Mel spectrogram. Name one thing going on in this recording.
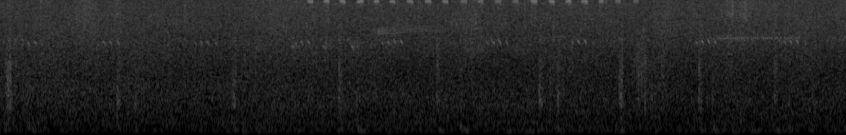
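Footsteps swish through tall dry grass.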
